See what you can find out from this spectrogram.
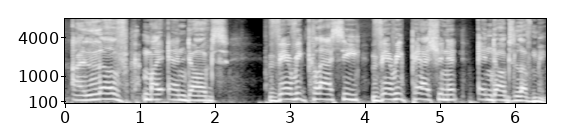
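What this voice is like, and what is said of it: Imitates another person's voice. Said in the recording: “All right, Donald. ... does a good Donald Trump impersonation”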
